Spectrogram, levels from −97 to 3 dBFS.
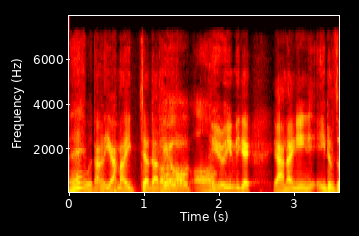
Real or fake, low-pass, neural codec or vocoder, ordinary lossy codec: fake; 7.2 kHz; codec, 16 kHz, 0.8 kbps, ZipCodec; none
